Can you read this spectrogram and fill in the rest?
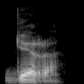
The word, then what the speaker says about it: guerra: Notice that with the word guerra, if the G is followed by a UE, then the U will be silent.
